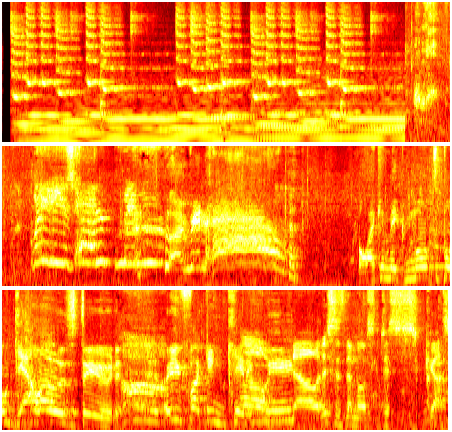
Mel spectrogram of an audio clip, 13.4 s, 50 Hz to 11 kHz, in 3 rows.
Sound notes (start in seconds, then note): 4.0 choking sound; 10.1 gasp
